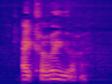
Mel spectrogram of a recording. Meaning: third-person plural past historic of accroître
- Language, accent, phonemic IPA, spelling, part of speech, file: French, Canada, /a.kʁyʁ/, accrurent, verb, LL-Q150 (fra)-accrurent.wav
